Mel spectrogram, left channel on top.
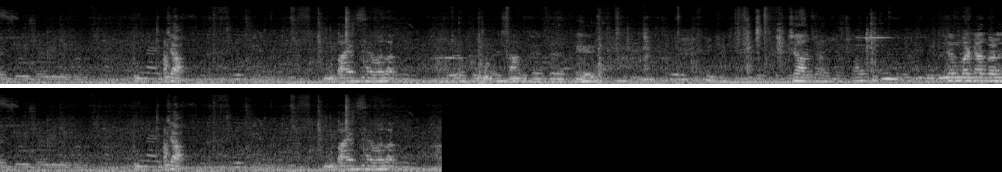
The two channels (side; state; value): right; drops out; at 4.5 s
